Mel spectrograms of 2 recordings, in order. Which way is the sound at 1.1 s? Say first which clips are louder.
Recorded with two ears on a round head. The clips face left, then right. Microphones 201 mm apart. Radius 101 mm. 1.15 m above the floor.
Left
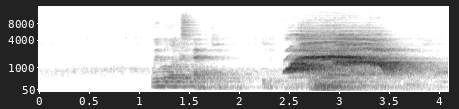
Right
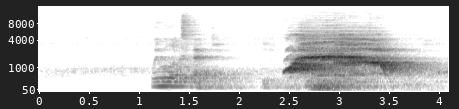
Even; 10° left (ahead or behind).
